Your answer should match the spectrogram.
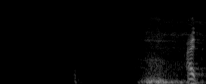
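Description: Near silence for over a second, then a person drawing a breath, sigh-like, that leads straight into the first word of speech near the end.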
